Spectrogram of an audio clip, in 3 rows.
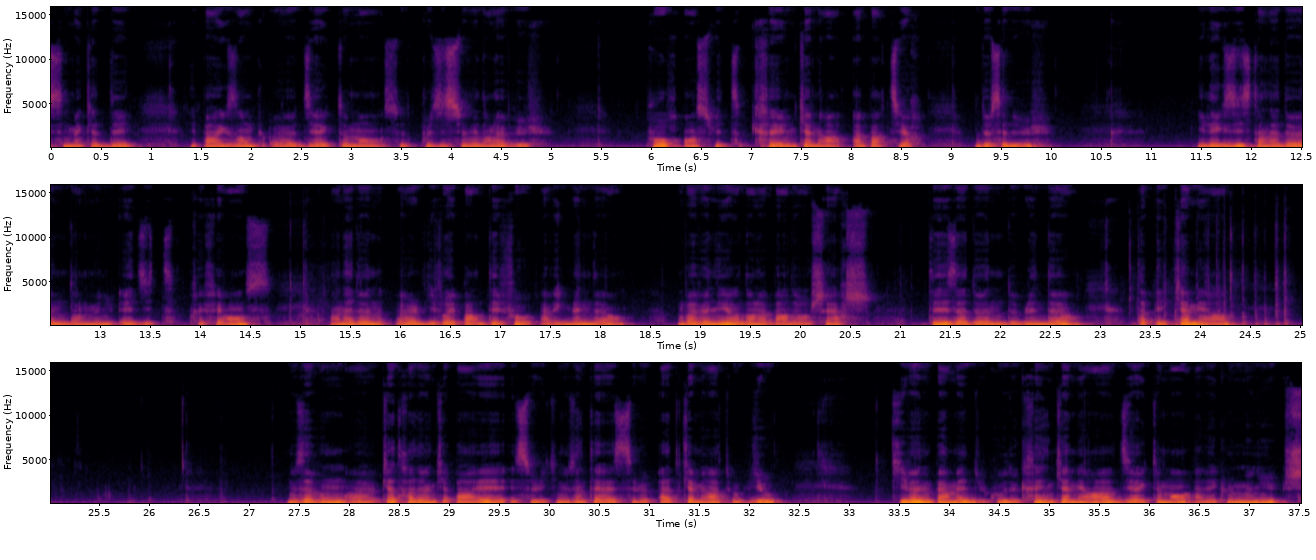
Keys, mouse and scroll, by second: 2.4-5.4 middle drag, 12.8-15.8 drag.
